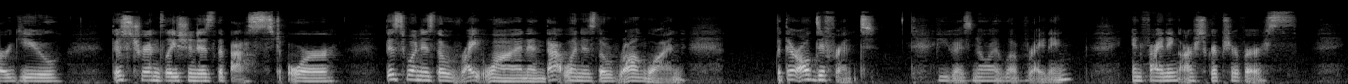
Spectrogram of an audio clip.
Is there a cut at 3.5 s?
no; 1 cut; at 9.4 s

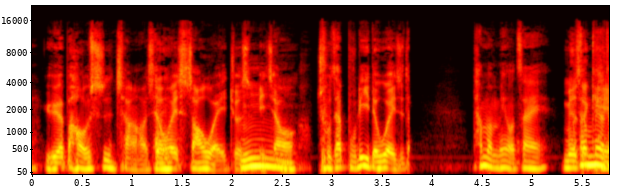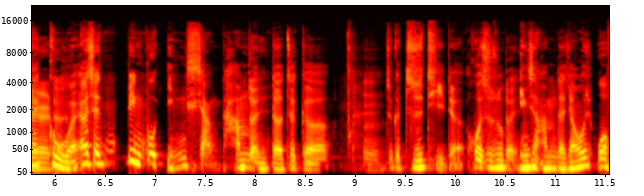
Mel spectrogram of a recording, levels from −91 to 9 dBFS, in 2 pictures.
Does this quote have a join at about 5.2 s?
no; 1 cut; at 3.7 s

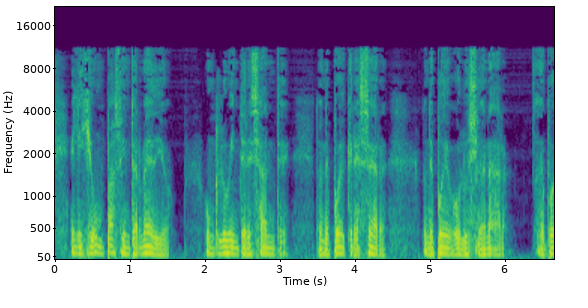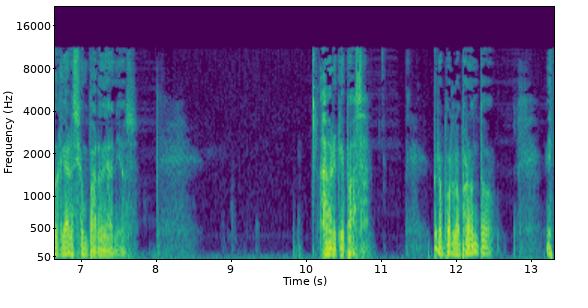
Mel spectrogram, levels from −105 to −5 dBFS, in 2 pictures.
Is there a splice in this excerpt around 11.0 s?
no; 0 cuts

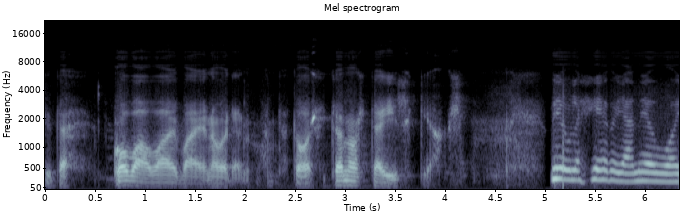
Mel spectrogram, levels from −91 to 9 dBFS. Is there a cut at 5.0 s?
yes; 1 cut; at 5.0 s

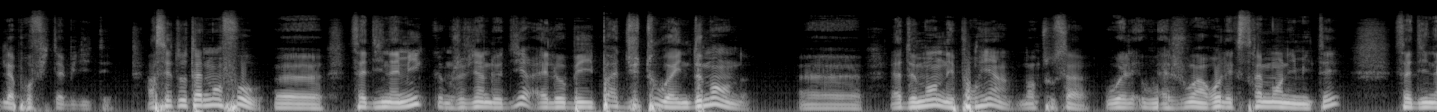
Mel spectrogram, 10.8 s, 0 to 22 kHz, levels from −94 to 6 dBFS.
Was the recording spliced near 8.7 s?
yes; 2 cuts; at 1.0 s, 8.7 s

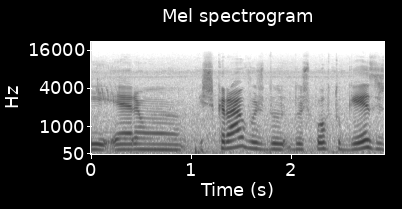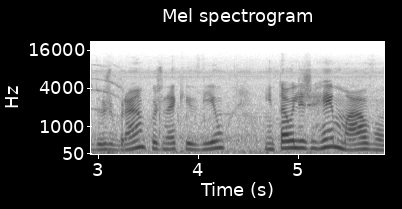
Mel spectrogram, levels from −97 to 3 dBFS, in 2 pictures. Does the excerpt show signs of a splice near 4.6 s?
no; 0 cuts

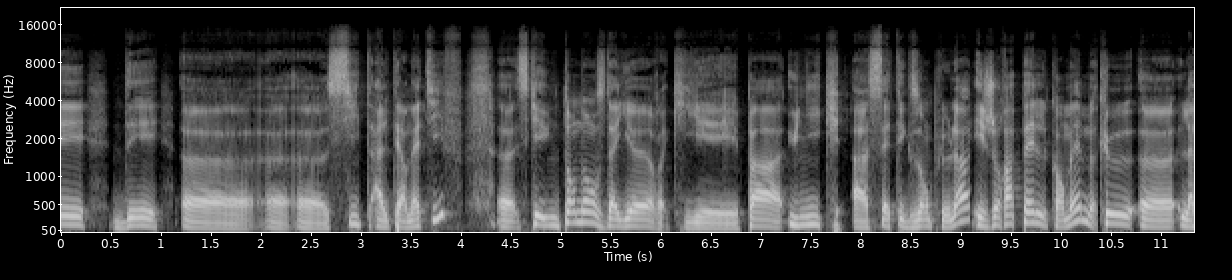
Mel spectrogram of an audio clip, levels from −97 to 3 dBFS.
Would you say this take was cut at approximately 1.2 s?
no; 2 cuts; at 9.1 s, 10.3 s

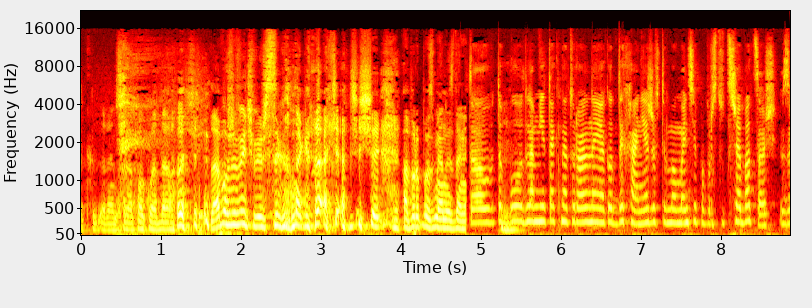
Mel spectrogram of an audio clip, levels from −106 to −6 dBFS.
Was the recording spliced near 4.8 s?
yes; 2 cuts; at 1.6 s, 4.8 s

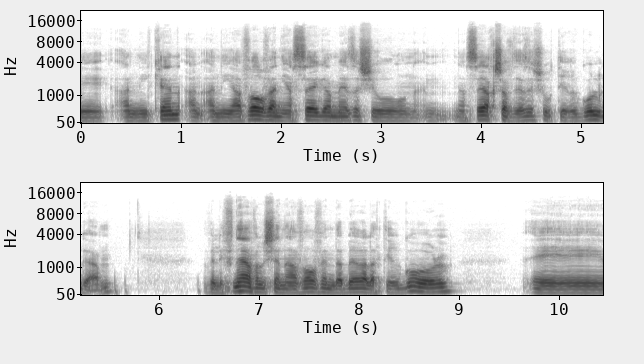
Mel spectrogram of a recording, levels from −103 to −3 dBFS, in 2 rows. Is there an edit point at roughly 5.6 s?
no; 1 cut; at 0.9 s

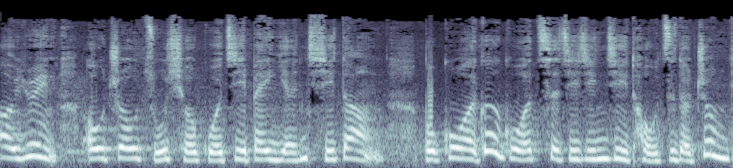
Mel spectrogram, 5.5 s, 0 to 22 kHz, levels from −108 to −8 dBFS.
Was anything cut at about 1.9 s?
no; 1 cut; at 3.6 s

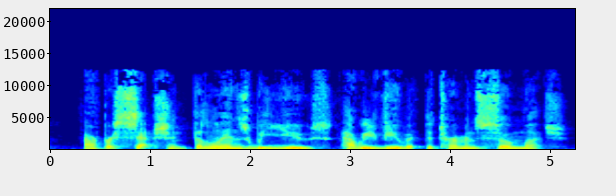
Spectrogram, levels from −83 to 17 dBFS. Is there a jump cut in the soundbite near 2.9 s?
yes; 1 cut; at 2.9 s

